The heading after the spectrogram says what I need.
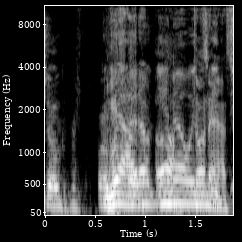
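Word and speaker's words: Obergefell: opinion on gay marriage, which, how do you pronounce that last name? Was it the Oberfeld? What, Obergfell. Right. Or I think it's Obergfell.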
